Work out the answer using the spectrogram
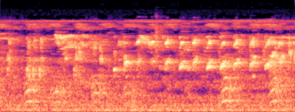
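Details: Swiftlet call: a rapid series of high chirps and twitters with bright short notes repeated several times a second, layered over a steady faint background hiss.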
